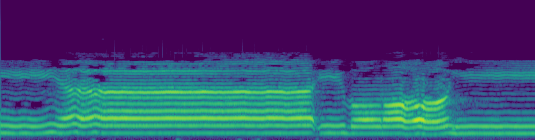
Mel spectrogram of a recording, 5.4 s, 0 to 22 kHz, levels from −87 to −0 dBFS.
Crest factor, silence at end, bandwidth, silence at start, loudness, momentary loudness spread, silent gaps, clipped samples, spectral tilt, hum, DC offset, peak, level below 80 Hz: 14 dB; 0 s; 4.4 kHz; 0 s; -17 LUFS; 11 LU; none; under 0.1%; -9 dB/octave; none; under 0.1%; -4 dBFS; -72 dBFS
